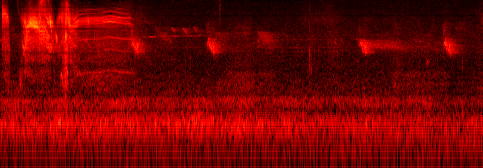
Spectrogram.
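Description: A bird repeating a short high chirp every second or so over a steady low background hum, with a louder burst of higher, gliding calls about a second in.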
